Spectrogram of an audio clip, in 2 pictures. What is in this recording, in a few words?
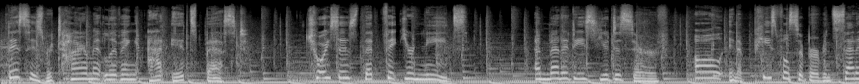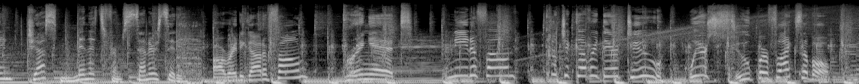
Commercial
